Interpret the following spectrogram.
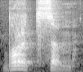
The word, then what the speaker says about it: Burzum: with his one-man band, Burzum, or as he pronounced it, Burzum.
